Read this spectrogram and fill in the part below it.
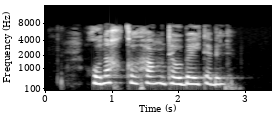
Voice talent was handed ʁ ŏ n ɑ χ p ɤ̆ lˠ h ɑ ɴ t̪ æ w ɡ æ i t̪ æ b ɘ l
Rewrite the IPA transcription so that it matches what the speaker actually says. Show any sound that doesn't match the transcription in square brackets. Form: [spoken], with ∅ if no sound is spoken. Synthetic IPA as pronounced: ʁ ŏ n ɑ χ [q] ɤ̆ lˠ h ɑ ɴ t̪ æ w [b] æ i t̪ æ b ɘ l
